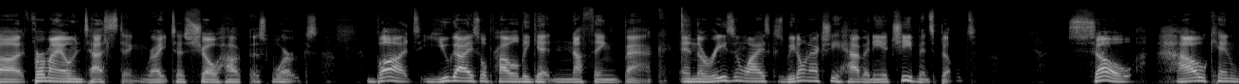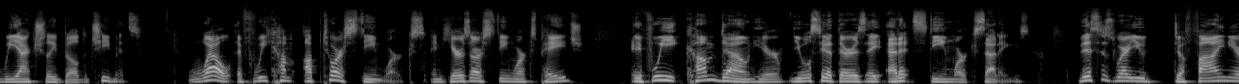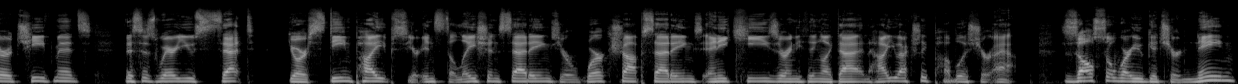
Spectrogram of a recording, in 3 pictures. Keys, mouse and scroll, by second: 14.7 click, 15.7 click, 17.6 click, 18.5-19.2 scroll, 19.2-19.8 scroll, 24.2 click.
